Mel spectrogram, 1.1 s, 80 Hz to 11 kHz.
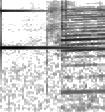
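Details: Simulated training on a BeXen Reanibex 700 defibrillator with a ventricular fibrillation patient simulator: a steady high tone as it charges, joined by a second lower tone, before a 100-joule biphasic shock.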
